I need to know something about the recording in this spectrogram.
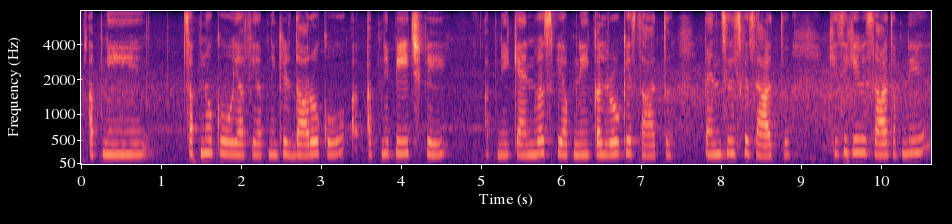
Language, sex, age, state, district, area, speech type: Urdu, female, 18-30, Delhi, East Delhi, urban, spontaneous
